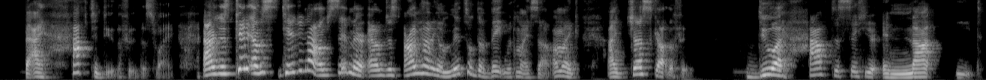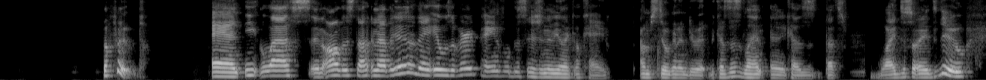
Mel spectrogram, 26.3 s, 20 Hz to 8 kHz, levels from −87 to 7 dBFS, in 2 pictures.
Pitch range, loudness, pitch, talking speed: 140-225 Hz, -25 LUFS, 180 Hz, 205 wpm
